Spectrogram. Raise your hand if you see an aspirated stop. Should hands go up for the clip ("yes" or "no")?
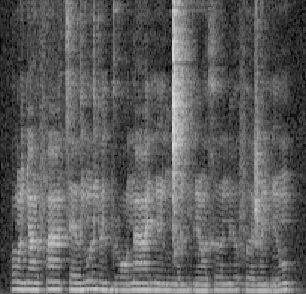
no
